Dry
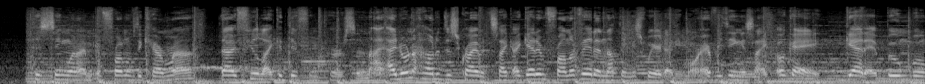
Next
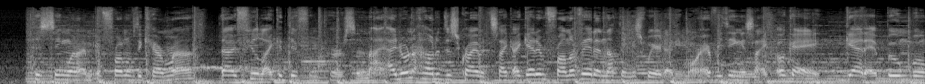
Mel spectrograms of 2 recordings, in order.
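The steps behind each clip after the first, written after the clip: limiter -10 dBFS, peak gain reduction 7 dB; gain +5 dB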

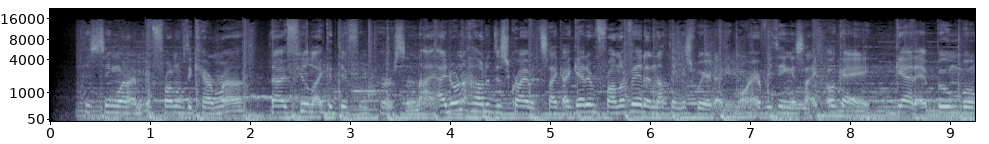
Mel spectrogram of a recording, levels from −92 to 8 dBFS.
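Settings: opening faded in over 0.72 s; gain -5 dB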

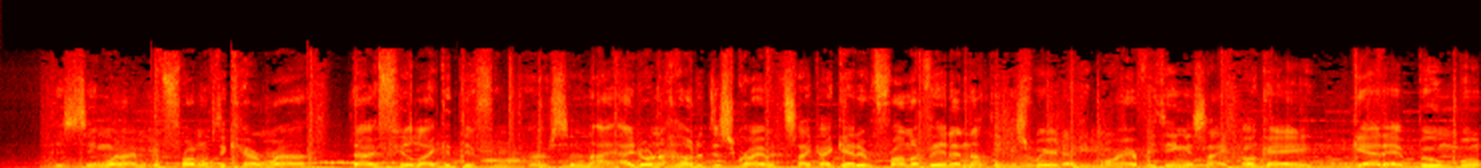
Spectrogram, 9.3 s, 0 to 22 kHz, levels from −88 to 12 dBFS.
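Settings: upward compressor, threshold -34 dBFS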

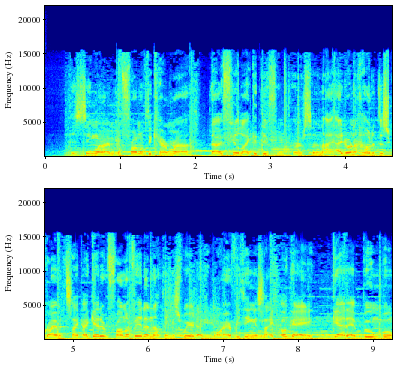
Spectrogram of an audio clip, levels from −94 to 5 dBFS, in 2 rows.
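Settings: notches 60/120/180 Hz; gain -2 dB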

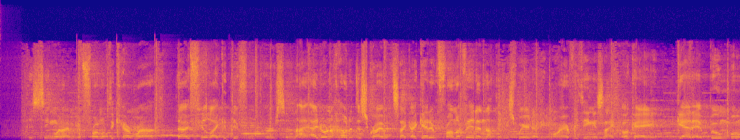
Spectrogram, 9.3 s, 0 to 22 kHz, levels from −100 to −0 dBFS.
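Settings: HPF 1400 Hz 12 dB/oct; on a send at -10 dB: reverb RT60 1.8 s, pre-delay 73 ms; on the sum: gain +8 dB

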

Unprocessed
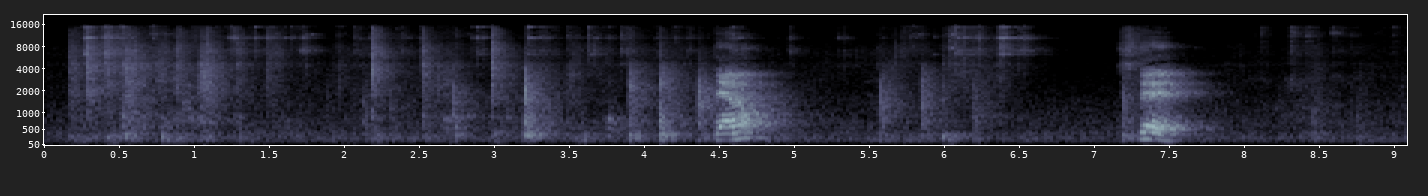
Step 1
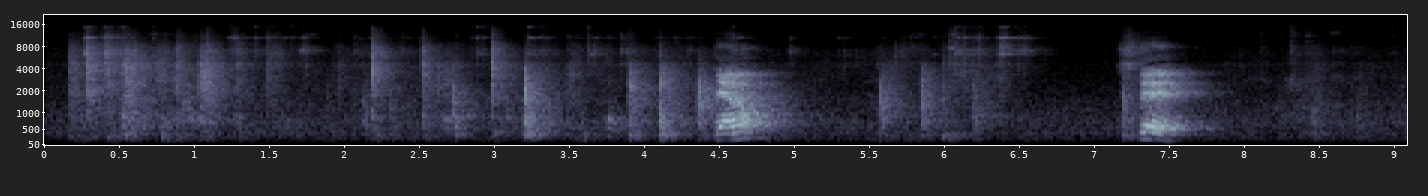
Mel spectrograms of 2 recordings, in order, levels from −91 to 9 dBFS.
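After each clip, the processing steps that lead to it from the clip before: three-band isolator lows -22 dB, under 440 Hz, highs -18 dB, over 7900 Hz; gain +4.5 dB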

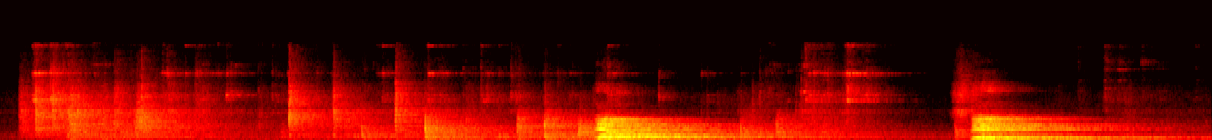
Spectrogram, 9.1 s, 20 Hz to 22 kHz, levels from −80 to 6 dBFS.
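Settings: shoebox room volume 150 m³, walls hard, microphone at 0.51 m; gain +4.5 dB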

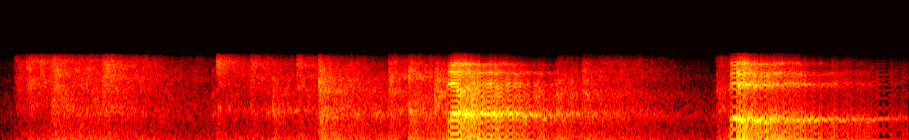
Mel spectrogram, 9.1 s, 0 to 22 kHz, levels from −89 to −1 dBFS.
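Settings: vibrato 1.8 Hz 28 cents; echo 0.364 s -15 dB; LPC vocoder at 8 kHz pitch kept; gain -2.5 dB

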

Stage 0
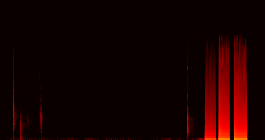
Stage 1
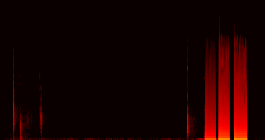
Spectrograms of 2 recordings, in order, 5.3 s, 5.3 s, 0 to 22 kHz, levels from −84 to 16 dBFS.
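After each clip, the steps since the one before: soft clip -14 dBFS, distortion -22 dB; gain +2 dB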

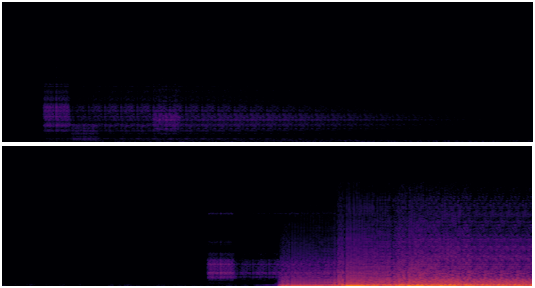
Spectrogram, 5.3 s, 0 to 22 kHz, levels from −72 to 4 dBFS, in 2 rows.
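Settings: spectral dilation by 0.12 s; swelling echo 81 ms, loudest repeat 5, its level -7.5 dB; gain -1.5 dB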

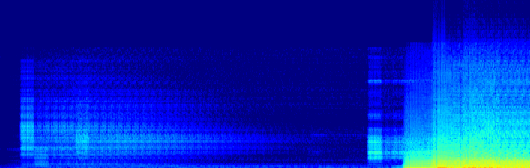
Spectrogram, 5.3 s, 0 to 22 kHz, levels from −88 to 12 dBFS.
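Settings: dynamic EQ 720 Hz, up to +7 dB, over -44 dBFS, Q 0.73; gain +2 dB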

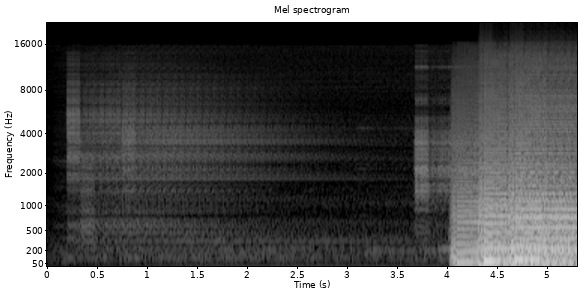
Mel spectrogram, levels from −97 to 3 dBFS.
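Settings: narrowing echo 0.446 s, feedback 59%, band-pass 1500 Hz, level -11.5 dB

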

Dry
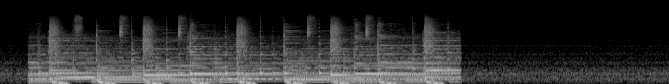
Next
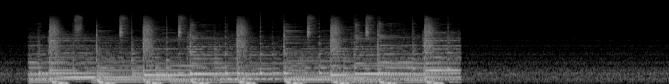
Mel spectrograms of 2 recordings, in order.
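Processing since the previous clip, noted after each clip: nothing audible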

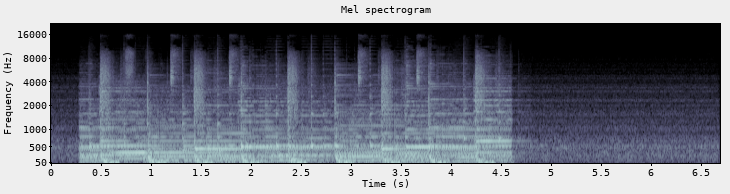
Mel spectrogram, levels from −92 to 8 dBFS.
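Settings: octaver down 1 oct, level -6 dB; echo 0.197 s -21 dB; core saturation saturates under 130 Hz; gain +6 dB

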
